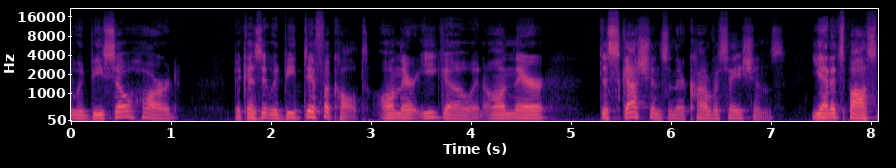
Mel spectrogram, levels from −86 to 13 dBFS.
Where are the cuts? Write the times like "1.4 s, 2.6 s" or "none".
2.2 s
